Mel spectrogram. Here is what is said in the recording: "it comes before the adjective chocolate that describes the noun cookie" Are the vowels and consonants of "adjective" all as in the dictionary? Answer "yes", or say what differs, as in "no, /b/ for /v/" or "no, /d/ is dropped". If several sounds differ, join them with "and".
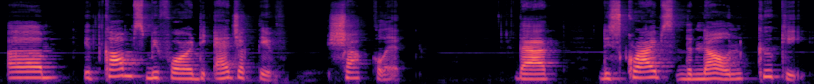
yes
